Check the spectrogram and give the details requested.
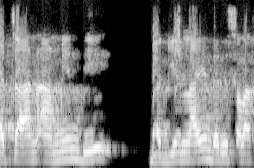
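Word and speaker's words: آمين: Jadi yang benar adalah panjang A-nya dan min-nya, terutama min-nya lebih banyak.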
